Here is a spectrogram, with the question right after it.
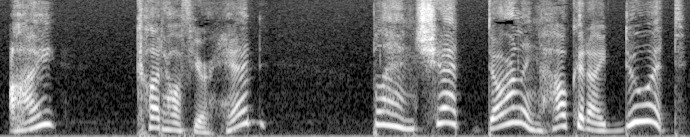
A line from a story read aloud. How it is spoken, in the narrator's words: cried the prince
